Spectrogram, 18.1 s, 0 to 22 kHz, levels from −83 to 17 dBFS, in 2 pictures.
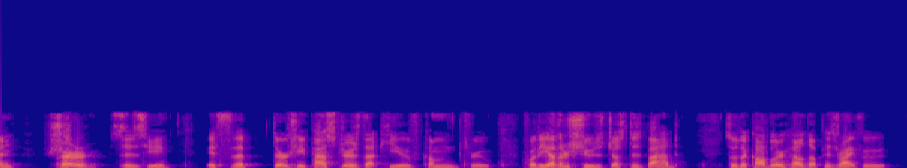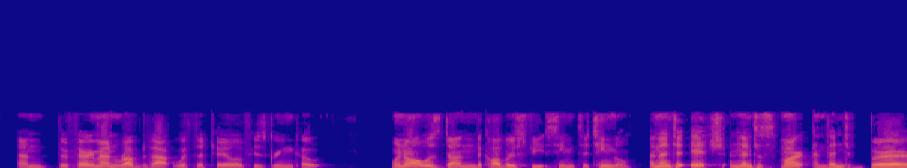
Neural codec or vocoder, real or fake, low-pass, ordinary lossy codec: none; real; 7.2 kHz; AAC, 32 kbps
